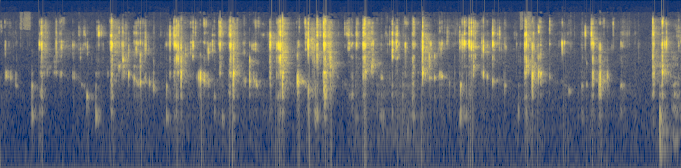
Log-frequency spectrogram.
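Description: Crunchy chewing of what the chewer says is a piece of gum, sounding like biting and munching a raw carrot, with rapid irregular crunches continuing steadily throughout, no talking.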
